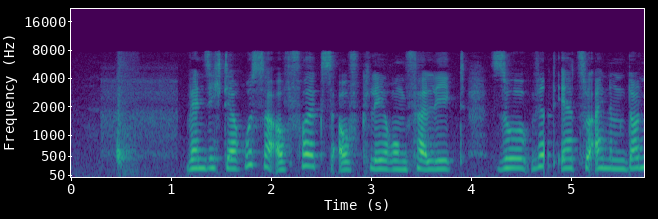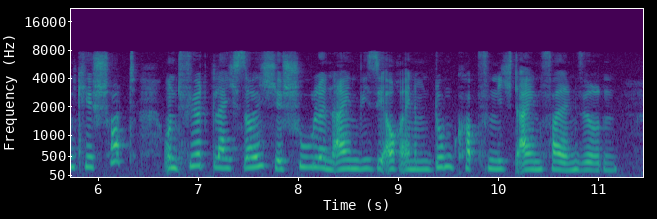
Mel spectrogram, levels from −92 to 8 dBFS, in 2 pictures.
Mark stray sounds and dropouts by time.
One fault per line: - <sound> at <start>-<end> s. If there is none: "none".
- whoosh at 0.4-0.7 s
- dropout at 4.7-4.8 s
